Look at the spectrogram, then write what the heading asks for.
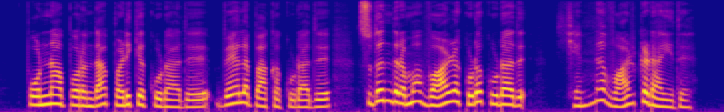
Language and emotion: Tamil, sad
